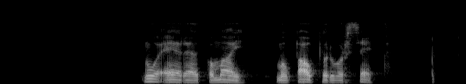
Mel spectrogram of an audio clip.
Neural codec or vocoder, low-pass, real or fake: none; 7.2 kHz; real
